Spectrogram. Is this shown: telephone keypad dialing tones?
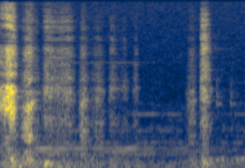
no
